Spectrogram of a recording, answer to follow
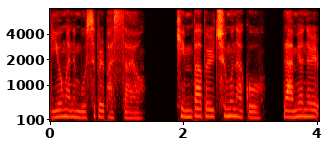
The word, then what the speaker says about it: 라면: 김밥을 주문하고 라면을 레이멘이 아니라 라면이라고 불러야 한다며 부모님의 발음을 고쳐주기도 했죠.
